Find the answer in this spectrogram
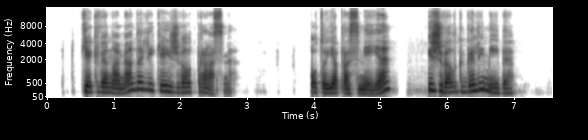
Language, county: Lithuanian, Šiauliai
